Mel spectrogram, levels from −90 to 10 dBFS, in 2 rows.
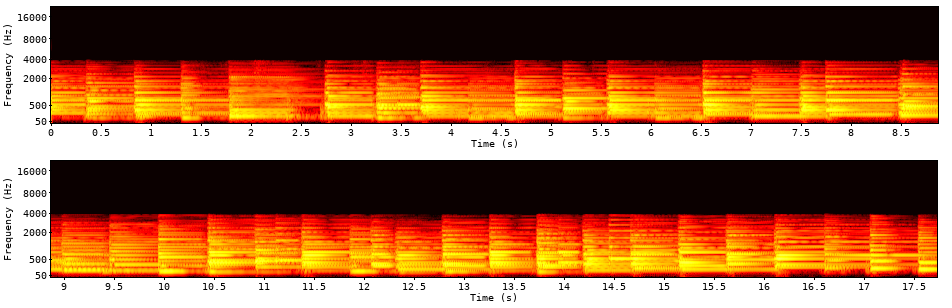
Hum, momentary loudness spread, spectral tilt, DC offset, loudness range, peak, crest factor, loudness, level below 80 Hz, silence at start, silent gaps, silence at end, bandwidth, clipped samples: none; 6 LU; -11 dB/octave; under 0.1%; 3 LU; -2 dBFS; 14 dB; -16 LUFS; -64 dBFS; 0 s; none; 0 s; 4 kHz; under 0.1%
